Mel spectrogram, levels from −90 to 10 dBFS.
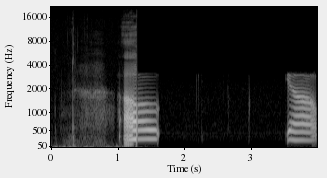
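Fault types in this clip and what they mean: Input switched to a poorer device: from 1.28 s, after a short gap, speech turns dull, quieter and cut above 3 kHz. Likely another microphone took over.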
